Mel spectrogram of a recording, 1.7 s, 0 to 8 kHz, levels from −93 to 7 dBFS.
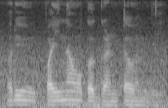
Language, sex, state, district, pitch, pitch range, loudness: Telugu, male, Telangana, Hyderabad, 110 Hz, 105-115 Hz, -17 LUFS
